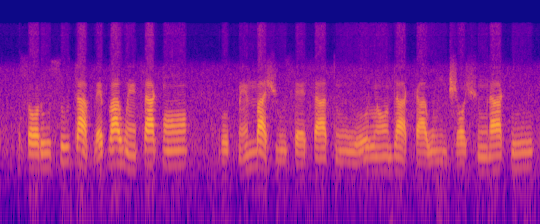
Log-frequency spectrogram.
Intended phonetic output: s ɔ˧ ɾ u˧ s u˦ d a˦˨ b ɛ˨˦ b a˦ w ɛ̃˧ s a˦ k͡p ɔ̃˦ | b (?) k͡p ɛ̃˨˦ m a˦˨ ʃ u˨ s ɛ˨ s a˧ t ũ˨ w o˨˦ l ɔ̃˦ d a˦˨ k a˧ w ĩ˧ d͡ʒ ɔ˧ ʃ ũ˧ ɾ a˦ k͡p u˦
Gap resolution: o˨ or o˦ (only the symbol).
o˨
